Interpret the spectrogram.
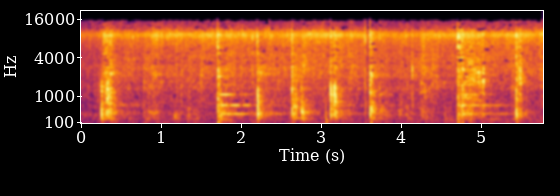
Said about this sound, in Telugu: కొంచెం ఫ్రై అయ్యిద్దామండి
